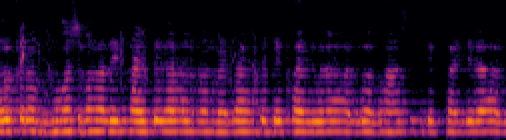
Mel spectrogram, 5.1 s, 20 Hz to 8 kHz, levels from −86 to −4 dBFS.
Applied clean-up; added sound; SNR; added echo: neural mask model DeepFilterNet 3.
